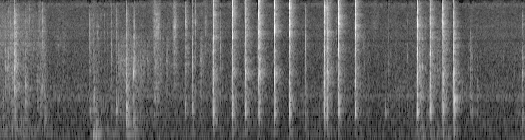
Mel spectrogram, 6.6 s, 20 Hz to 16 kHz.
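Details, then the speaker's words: UNI-T UT61E+ multimeter function switch just after a 50,000-cycle life test: crisp, sharp detent clicks in quick even runs as the dial turns; switch still snaps cleanly and healthily. "can hear it clicks pretty good still. Again, the meter on the right is the one that I purchased originally, so this meter is a little over 2 years old. Let me just rotate the dial on both meters to give you an idea what the two sound like."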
